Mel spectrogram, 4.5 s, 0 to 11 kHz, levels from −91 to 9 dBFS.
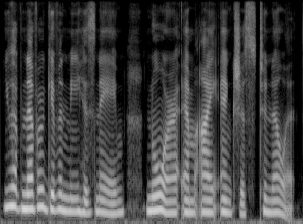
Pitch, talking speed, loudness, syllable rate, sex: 190 Hz, 185 wpm, -17 LUFS, 4.3 syllables/s, female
